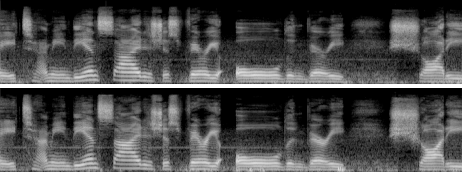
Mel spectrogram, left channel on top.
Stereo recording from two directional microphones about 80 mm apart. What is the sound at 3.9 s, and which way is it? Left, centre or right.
Speech, right.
